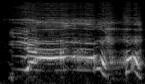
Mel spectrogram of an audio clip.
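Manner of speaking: a long, very high, loud slow wail; pained howl. A narrator's reading. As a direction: howl as the jaws hit the sore tooth. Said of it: "howled Tiny".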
